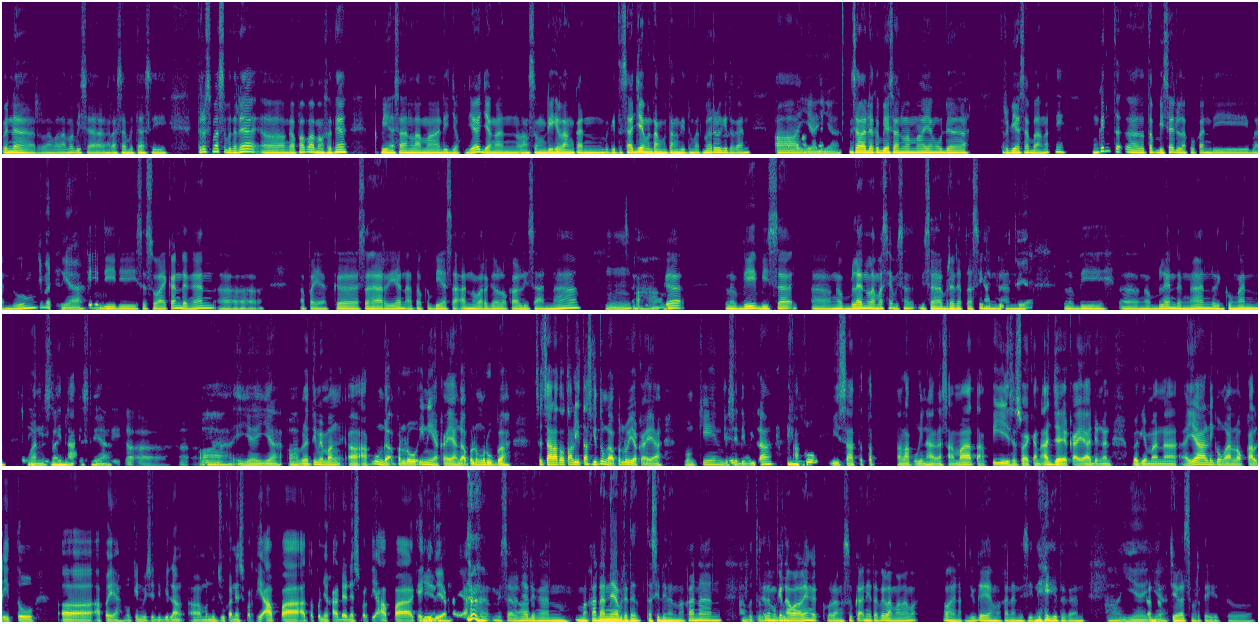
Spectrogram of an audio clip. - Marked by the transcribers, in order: other background noise; tapping; in English: "nge-blend"; in English: "nge-blend"; throat clearing; throat clearing; laughing while speaking: "sini gitu kan"
- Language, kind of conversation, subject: Indonesian, advice, Bagaimana cara menyesuaikan kebiasaan dan rutinitas sehari-hari agar nyaman setelah pindah?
